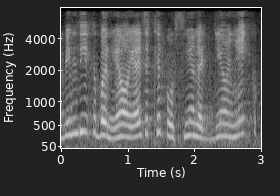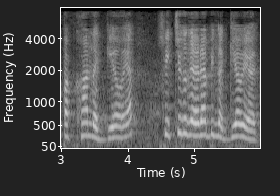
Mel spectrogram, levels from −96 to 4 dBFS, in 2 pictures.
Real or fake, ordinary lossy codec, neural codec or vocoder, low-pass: fake; AAC, 32 kbps; codec, 16 kHz, 1.1 kbps, Voila-Tokenizer; 7.2 kHz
